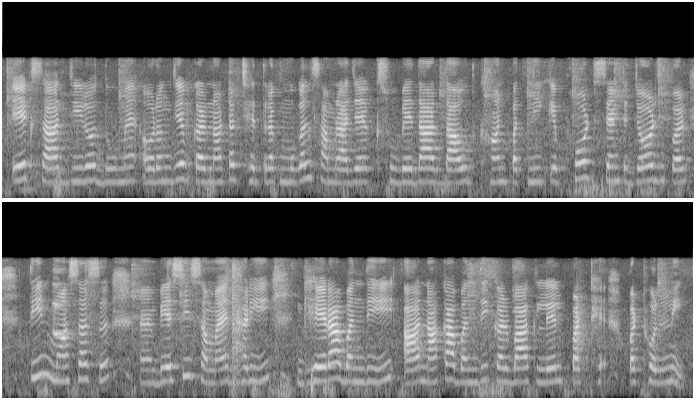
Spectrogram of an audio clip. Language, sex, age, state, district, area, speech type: Maithili, female, 18-30, Bihar, Saharsa, urban, read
